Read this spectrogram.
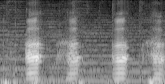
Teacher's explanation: Nah, itu perlu penekanan sedikit, masukkan ke bawah. Paling bawah tenggorokan ha sama dengan makhraj huruf hamzah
